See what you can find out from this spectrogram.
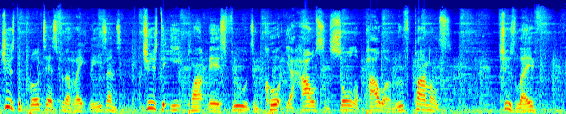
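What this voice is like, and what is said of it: Put-on Scottish accent. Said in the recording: “my Scottish accent. I know it's very harsh on the ears”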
